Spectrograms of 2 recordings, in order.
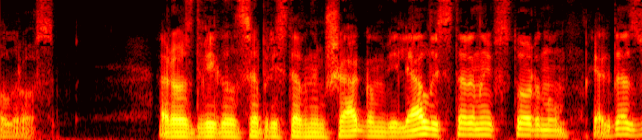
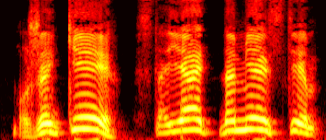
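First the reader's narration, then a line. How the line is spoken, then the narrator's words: Shouting. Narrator (Russian): закричали из Хаммера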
